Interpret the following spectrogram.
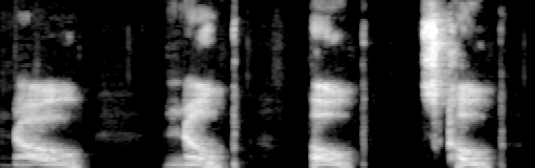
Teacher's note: the tongue glides from mid level to near the roof of the mouth when you pronounce it · your lips need to be tense and rounded. Your jaw rises a little bit with the tongue and closes slightly at the end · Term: the diphthong o, O diphthong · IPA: [ow]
